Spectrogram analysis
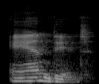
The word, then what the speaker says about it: ended: And. Termina com D. Acrescenta ED e fica ended. Lembra? Terminou com T ou D, precisa pronunciar o E.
